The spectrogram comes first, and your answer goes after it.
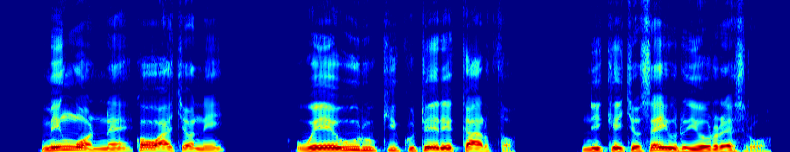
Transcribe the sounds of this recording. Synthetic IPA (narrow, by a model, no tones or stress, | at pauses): mɪŋwɔnːɛkɔwat͡ʃɔnɪ | weeuɾukikuteɾekart̪ɔ̰ | niket͡ʃosɛjʊdojoɾːɛsɾwɔ̰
